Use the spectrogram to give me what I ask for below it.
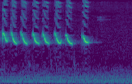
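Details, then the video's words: Greater green leafbird singing to stir other leafbirds into excitement: a quick run of eight sharp, downslurred chirps, about six a second, ending abruptly. "CUCAK IJO lain cepat sekali emosi pancing c ijo ini"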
